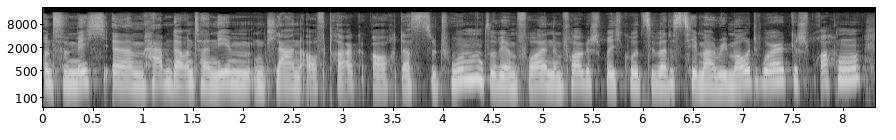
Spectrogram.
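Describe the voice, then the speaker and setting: Against a quiet background, a woman speaks with hardly any pauses in a fairly high pitch, her dark, mellow tone held at very even loudness and fairly even intonation. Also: moderate pace. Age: 20s. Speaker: former athlete, learning design consultant; podcast guest. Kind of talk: casual chat. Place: studio.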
